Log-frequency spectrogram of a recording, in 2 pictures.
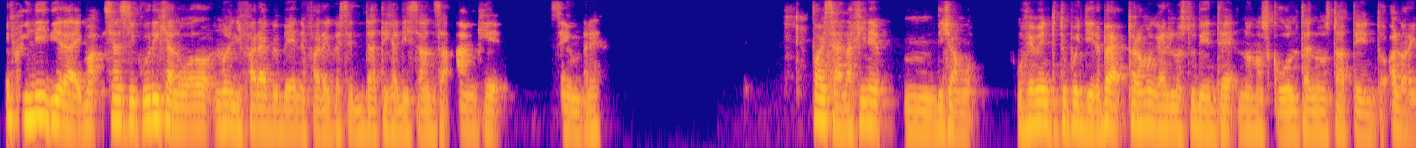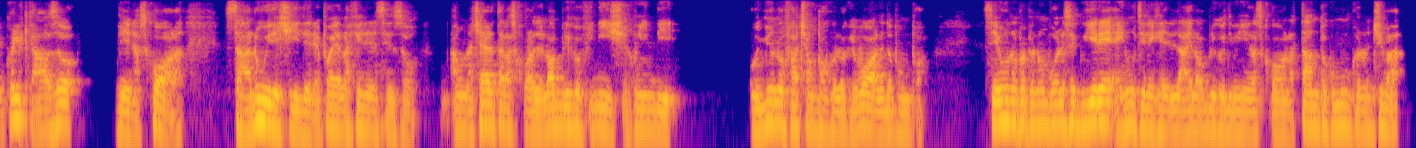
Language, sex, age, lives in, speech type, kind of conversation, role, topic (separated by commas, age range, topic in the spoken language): Italian, male, 18-19, Italy, conversation, unstructured, none, Quale tecnologia ti ha reso più felice nella vita quotidiana?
